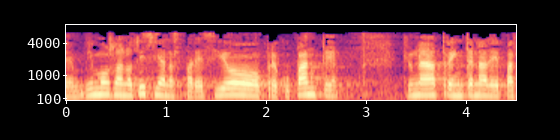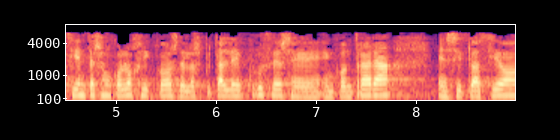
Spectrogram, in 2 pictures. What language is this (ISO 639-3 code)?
spa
